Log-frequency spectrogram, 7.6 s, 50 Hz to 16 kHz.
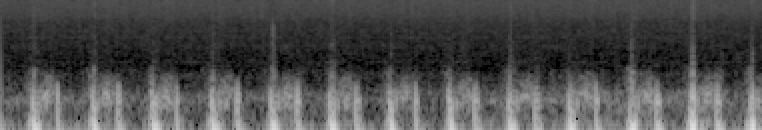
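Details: Regular low heartbeats at about 100 a minute, each with a soft whooshing tail between beats; heart murmur, in a person who describes their heart as weak, inefficient, murmuring and palpitating.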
